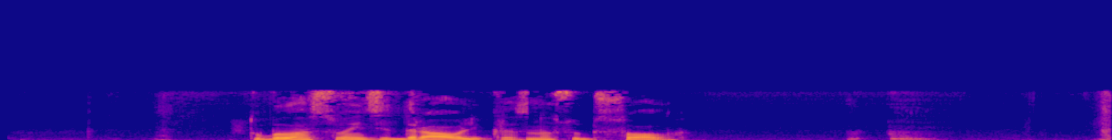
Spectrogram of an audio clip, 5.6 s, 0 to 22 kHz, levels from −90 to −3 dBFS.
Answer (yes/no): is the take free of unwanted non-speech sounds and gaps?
no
